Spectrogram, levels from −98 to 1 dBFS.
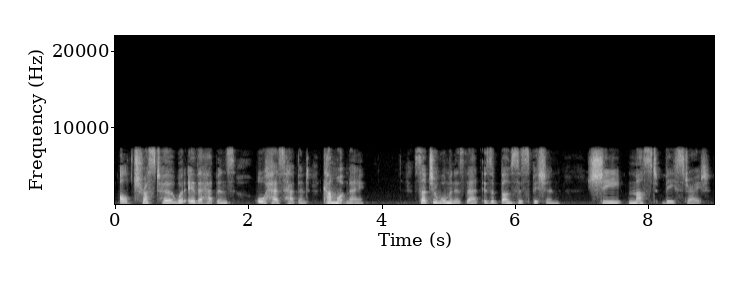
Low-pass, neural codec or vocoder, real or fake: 7.2 kHz; none; real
